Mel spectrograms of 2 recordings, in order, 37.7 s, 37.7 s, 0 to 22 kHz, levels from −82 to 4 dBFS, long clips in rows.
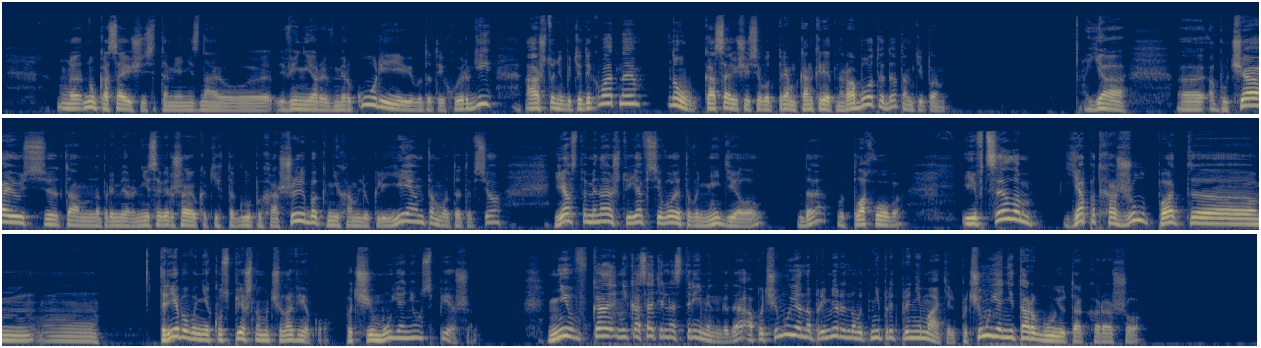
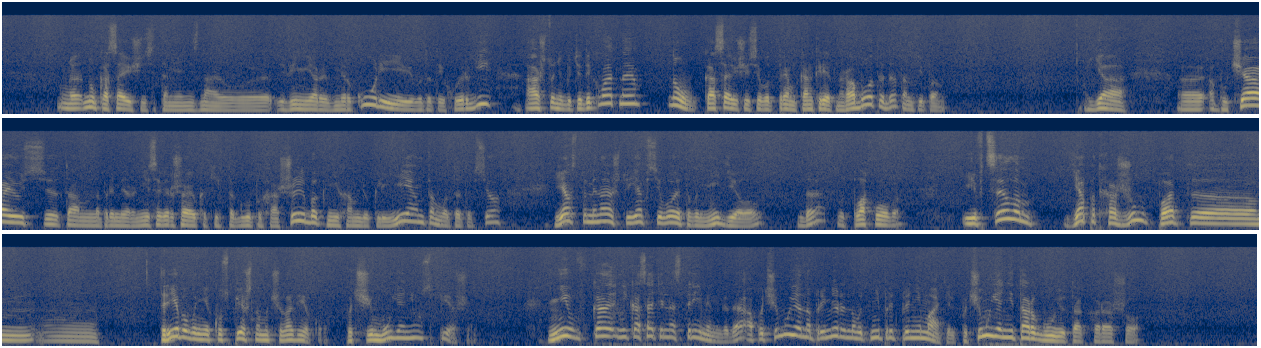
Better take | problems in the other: first | hiss; noticeable; throughout; 10 dB below the speech

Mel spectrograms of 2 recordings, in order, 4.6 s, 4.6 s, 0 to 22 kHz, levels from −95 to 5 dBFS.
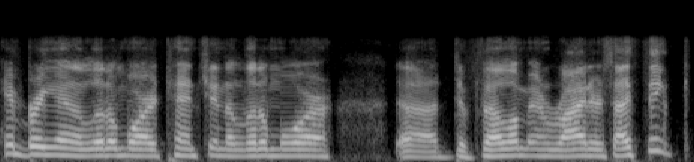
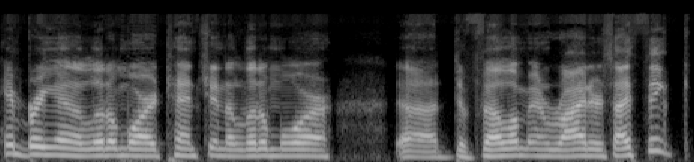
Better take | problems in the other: second | garbled, watery; badly; nothing above 8 kHz; slightly in the second

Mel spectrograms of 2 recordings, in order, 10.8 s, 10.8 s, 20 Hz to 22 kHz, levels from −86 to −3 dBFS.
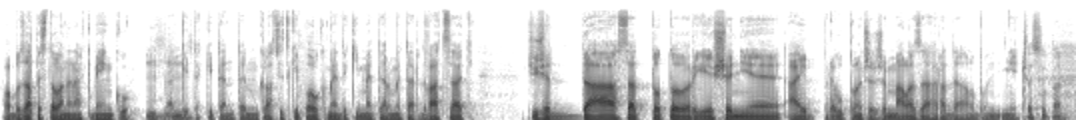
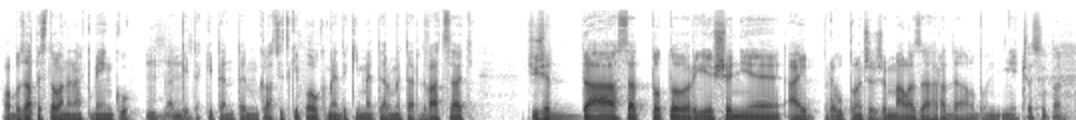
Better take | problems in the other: neither | none

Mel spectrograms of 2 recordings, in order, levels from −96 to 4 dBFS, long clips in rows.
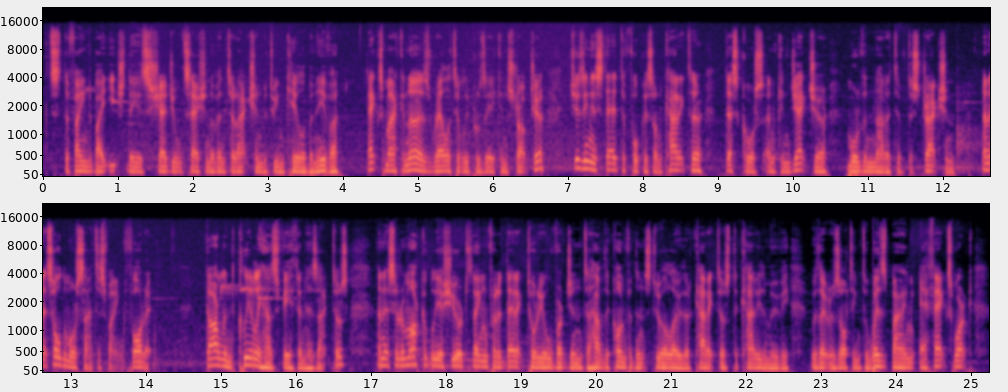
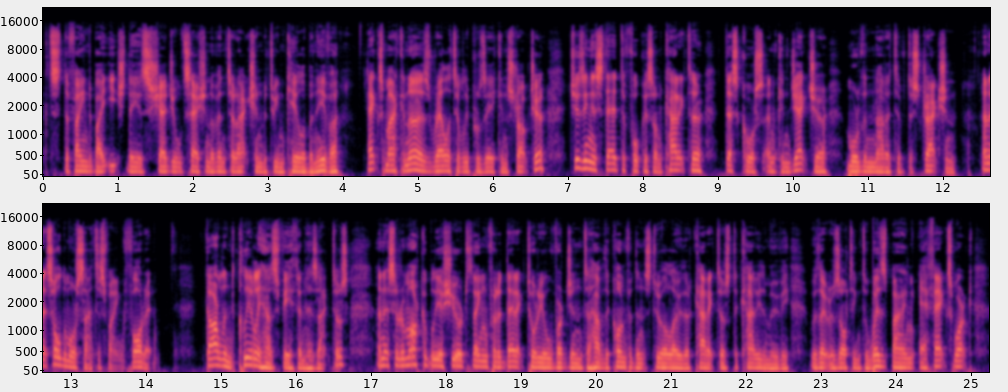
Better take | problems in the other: second | animal sounds; faint; throughout; 20 dB below the speech

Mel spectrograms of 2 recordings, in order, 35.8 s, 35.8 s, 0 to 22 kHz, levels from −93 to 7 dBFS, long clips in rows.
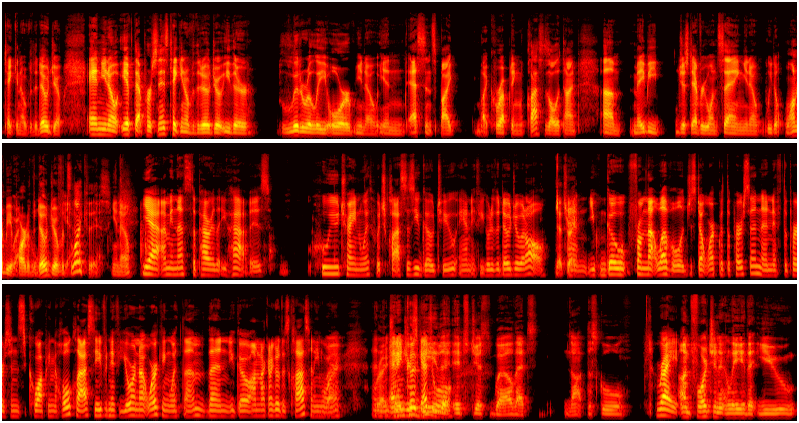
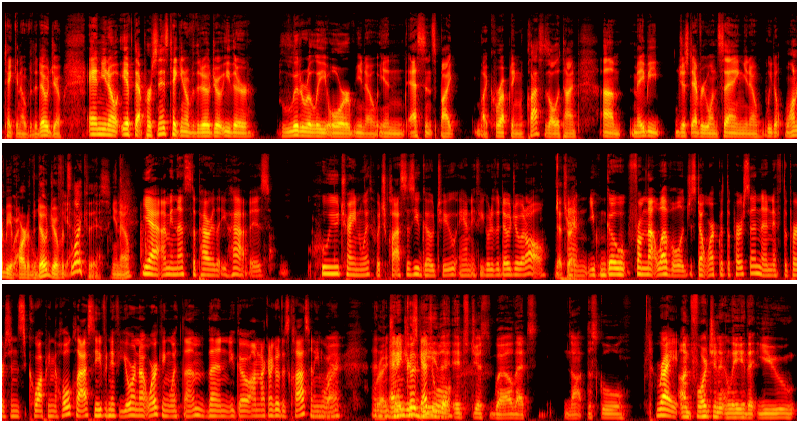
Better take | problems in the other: second | thin; somewhat; fading below 250 Hz

